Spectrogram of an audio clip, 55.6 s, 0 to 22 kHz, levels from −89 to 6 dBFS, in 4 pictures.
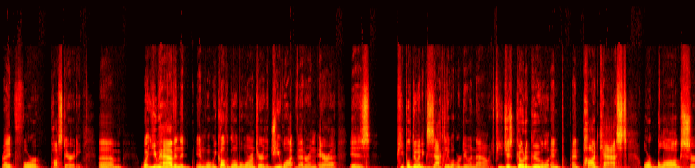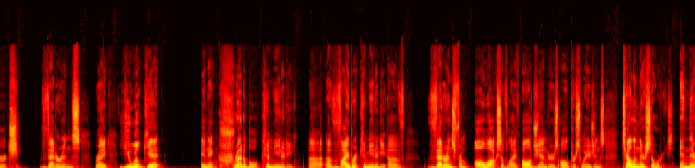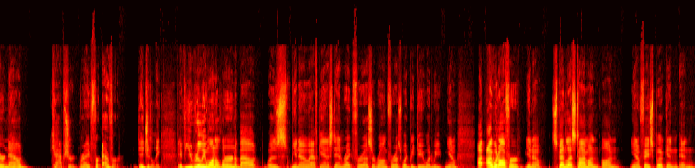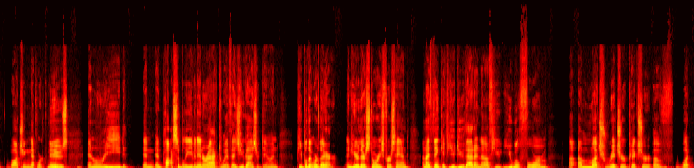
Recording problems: none

